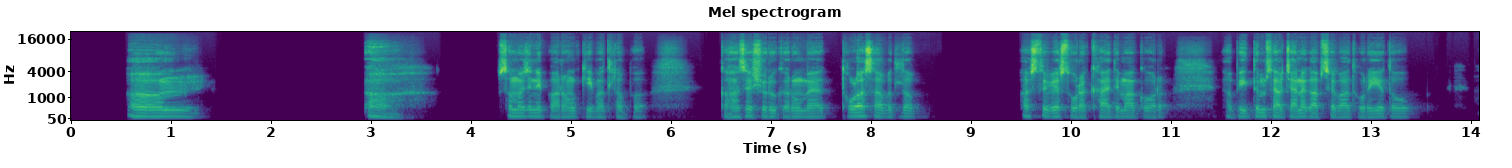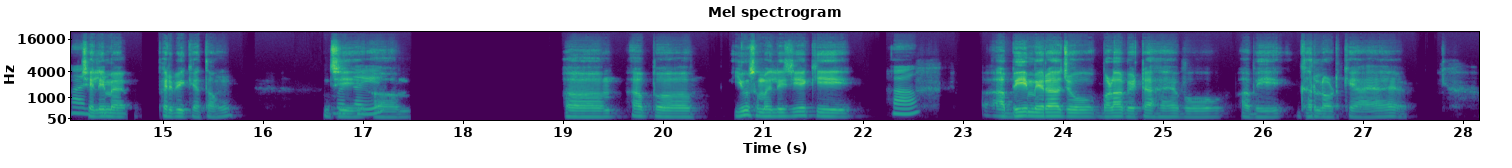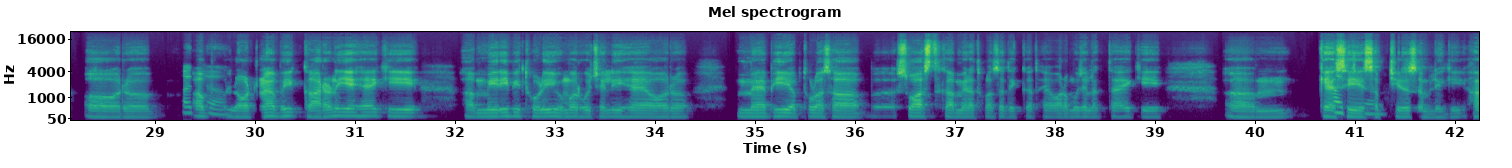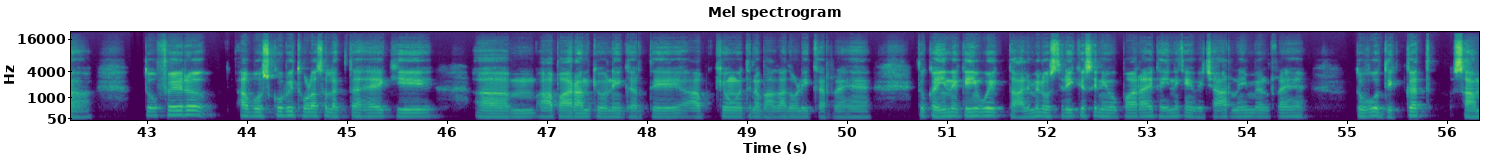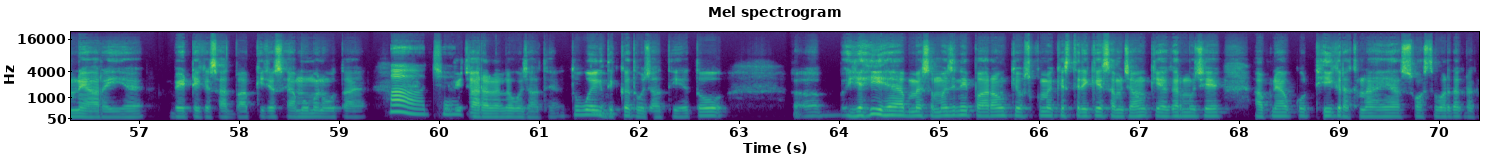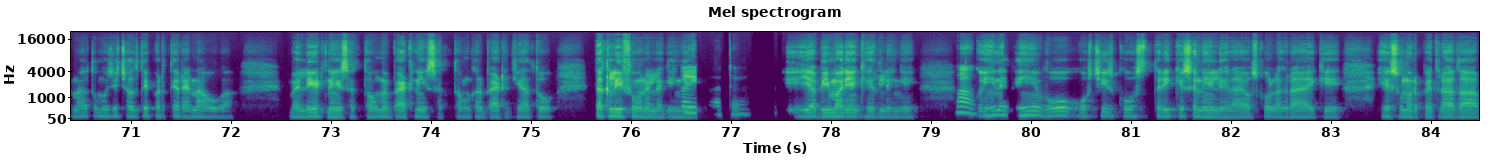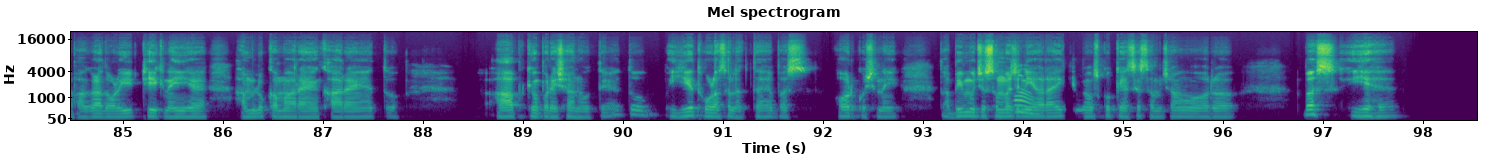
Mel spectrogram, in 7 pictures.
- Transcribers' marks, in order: other background noise
- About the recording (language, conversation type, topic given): Hindi, advice, वयस्क संतान की घर वापसी से कौन-कौन से संघर्ष पैदा हो रहे हैं?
